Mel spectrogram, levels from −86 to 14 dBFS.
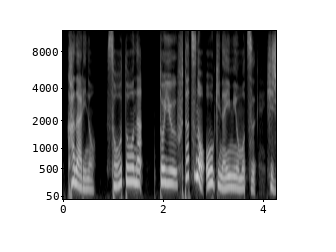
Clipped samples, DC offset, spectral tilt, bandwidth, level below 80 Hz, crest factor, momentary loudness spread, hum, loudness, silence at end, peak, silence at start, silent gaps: under 0.1%; under 0.1%; -5.5 dB/octave; 12 kHz; -52 dBFS; 16 dB; 13 LU; none; -19 LUFS; 0 s; -2 dBFS; 0.1 s; none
